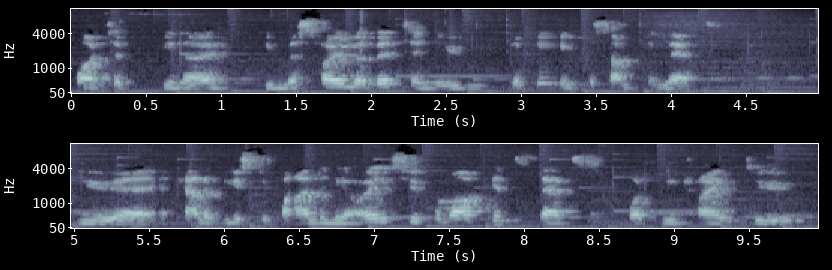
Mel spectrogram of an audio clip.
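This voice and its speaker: A man with a South African accent talks easily about his work, pausing often on ums and uhs. He sounds like he is in an echoey room, heard through a dull, muffled webcam mic. Faint music sits behind him. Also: mid-range voice. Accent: South African English. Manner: relaxed, with frequent ums and uhs. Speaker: guest, business founder. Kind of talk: video call interview. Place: small home office indoors. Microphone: webcam on a video call. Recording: dull, roomy video call audio.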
